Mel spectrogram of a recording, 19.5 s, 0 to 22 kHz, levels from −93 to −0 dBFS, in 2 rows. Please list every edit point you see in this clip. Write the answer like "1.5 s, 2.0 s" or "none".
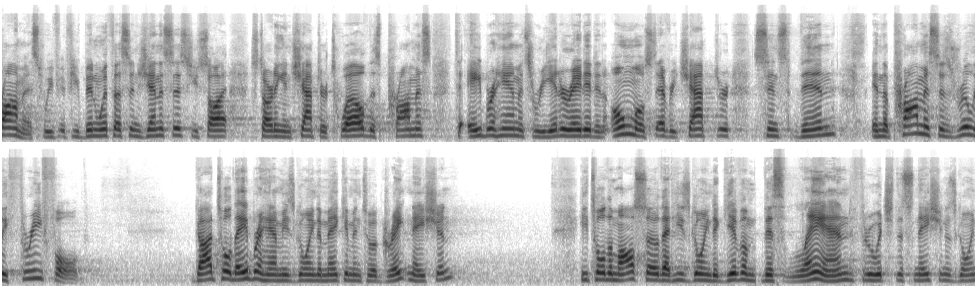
17.3 s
